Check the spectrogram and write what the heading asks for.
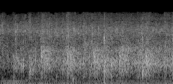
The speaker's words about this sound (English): Hundreds of fans applaud as Cameroon's football legend Samuel Eto'o Fils announces that all local games, including league matches, will henceforth be broadcast live on local radio and TV stations.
